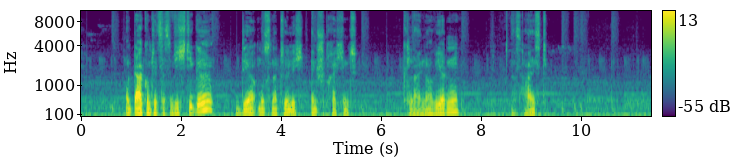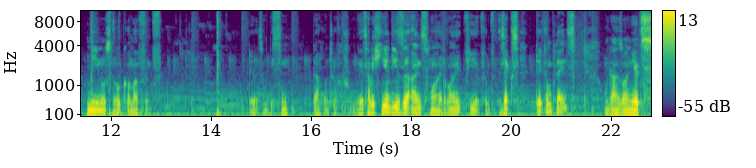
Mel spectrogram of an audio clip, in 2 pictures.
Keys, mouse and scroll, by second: 2.4 click, 7.0 click, 9.7 click, 10.8 click, 11.8 KP_Subtract, 12.2 KP_0, 12.4 KP_Decimal, 14.3 KP_Enter.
